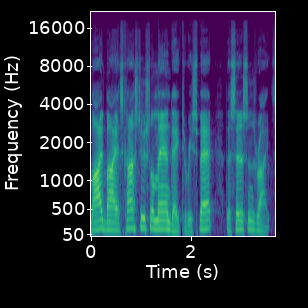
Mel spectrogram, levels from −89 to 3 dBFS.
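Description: Call bitrate drop from 0.4 to 1.59 s in this speech clip: coarser coding turns the sound rough, watery or muffled, consistent with a fall from 64 to 17 kbps, then it clears.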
